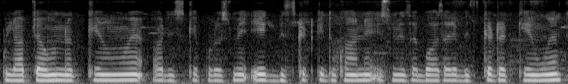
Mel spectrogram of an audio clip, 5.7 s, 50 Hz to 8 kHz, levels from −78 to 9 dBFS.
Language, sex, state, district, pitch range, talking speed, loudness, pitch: Hindi, female, Uttar Pradesh, Lalitpur, 190-200 Hz, 210 wpm, -16 LUFS, 195 Hz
